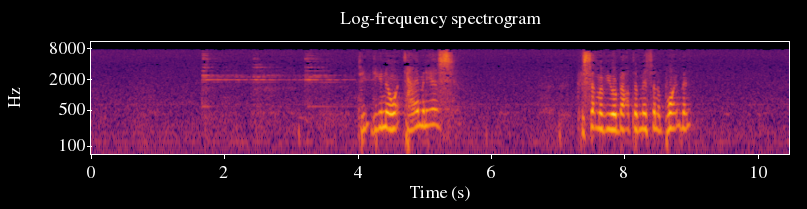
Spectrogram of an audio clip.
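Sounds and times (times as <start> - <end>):
bell ringing: 1.7 - 5.3
speech: 4.0 - 5.5, 7.4 - 9.1.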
